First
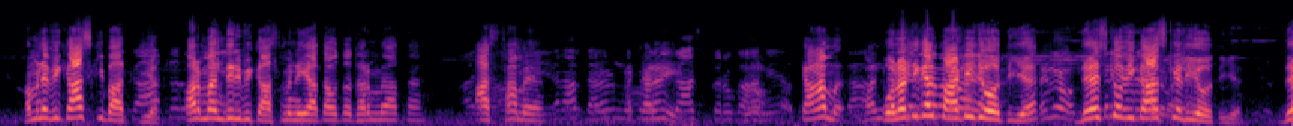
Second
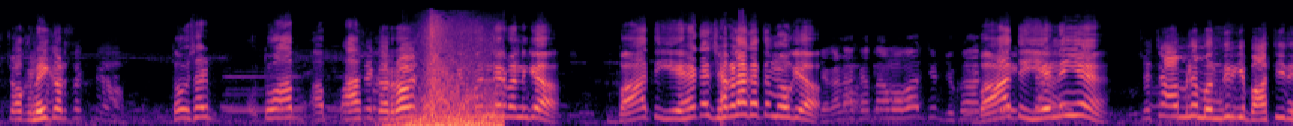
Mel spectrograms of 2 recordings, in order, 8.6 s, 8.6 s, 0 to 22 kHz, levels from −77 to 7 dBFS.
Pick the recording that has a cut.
second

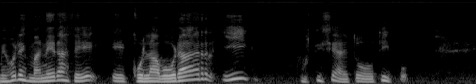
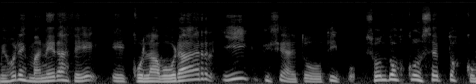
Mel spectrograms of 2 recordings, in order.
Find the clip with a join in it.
second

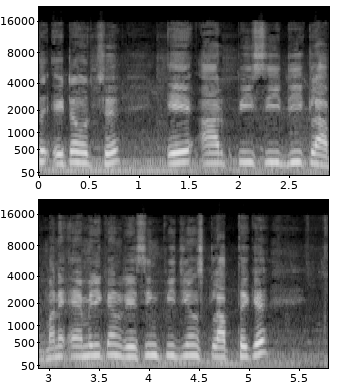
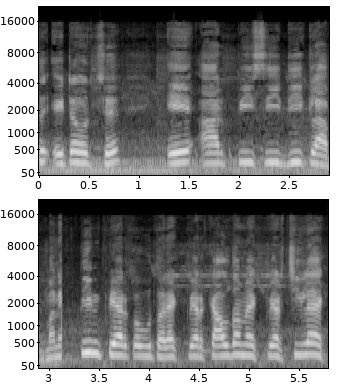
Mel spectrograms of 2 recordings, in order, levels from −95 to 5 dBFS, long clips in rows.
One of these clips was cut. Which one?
second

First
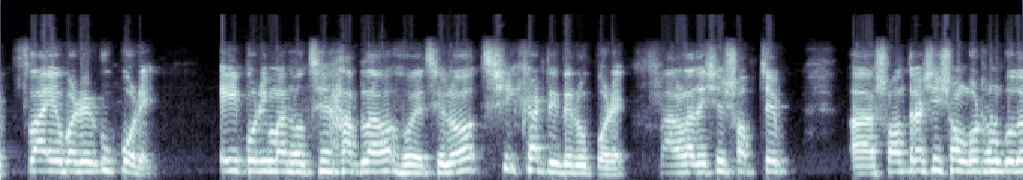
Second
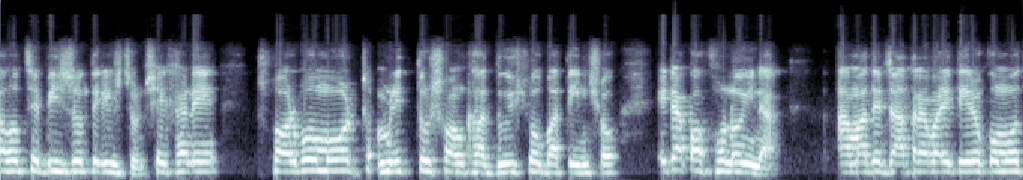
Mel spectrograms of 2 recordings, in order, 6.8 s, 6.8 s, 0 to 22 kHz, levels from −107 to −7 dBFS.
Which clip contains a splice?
first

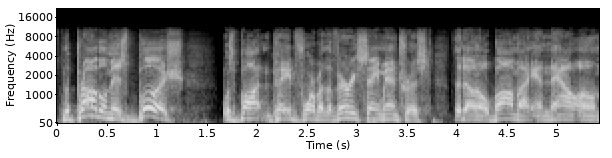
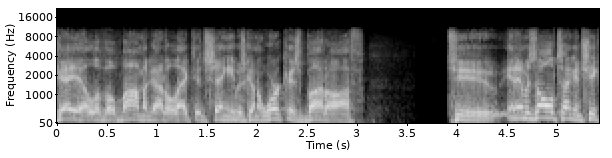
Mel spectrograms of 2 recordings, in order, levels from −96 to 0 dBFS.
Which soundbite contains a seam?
first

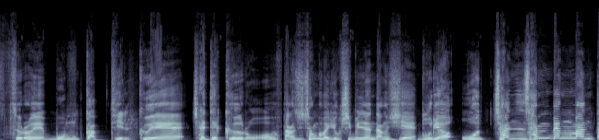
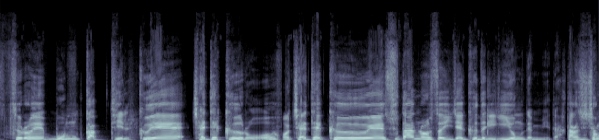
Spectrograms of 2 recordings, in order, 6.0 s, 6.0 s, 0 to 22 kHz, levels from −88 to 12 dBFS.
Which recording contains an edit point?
first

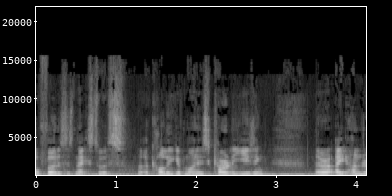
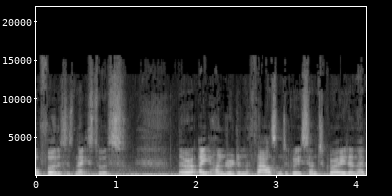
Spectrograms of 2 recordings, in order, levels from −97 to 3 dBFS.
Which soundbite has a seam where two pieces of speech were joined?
second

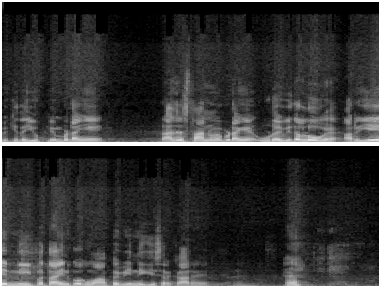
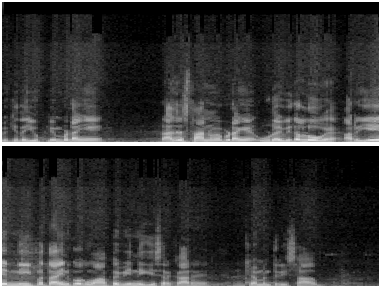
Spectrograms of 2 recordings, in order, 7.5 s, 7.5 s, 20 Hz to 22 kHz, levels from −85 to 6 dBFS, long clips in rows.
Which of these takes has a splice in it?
second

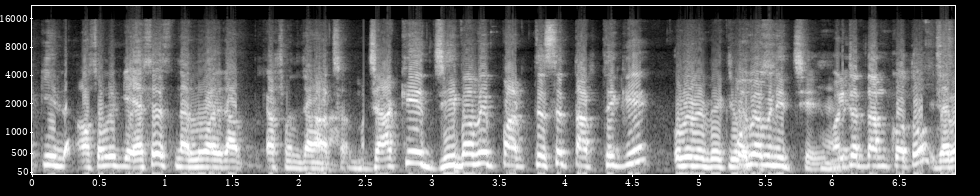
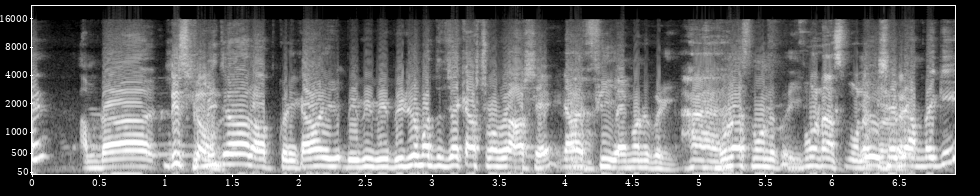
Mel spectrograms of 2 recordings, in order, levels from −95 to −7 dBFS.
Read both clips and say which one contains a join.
first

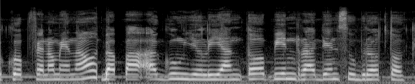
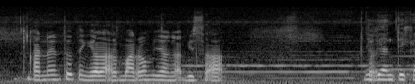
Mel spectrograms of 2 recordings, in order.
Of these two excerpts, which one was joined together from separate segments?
first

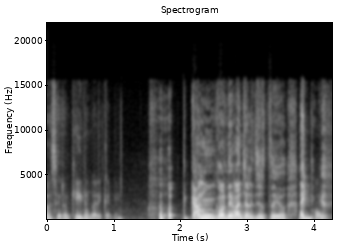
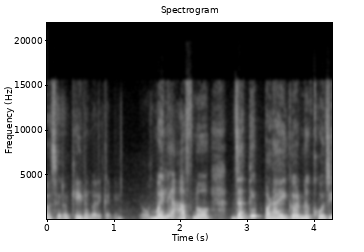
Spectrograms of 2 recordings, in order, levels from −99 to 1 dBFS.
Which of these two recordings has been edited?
second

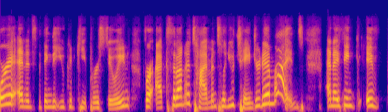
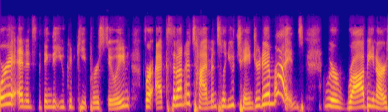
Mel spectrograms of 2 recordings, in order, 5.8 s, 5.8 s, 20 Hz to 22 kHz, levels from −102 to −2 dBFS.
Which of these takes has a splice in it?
second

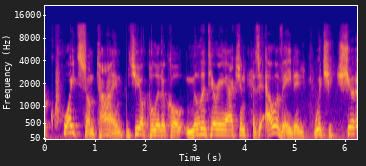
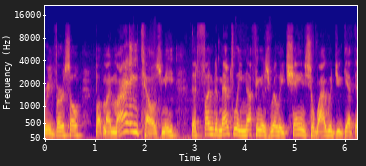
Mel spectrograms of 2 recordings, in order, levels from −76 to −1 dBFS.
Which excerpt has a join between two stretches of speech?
first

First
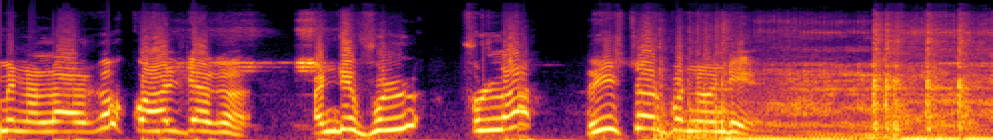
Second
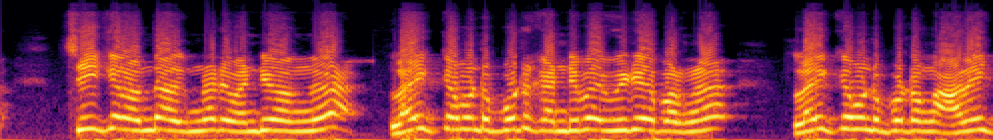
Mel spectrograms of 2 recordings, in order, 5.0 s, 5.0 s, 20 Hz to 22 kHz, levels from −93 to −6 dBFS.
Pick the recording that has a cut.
second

